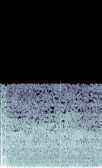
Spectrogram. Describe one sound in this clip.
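A metal locker door creaks open.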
